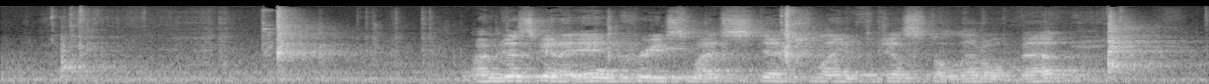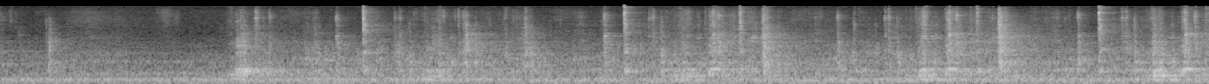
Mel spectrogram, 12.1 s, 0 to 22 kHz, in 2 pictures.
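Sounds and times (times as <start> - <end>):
machine low hum: 0.0 - 12.0.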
